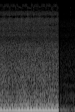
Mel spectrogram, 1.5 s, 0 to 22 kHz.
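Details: Mitsubishi Starion/Conquest G54B after rebuild, timing reset to 10° BTDC at idle under 1,000 rpm: deep, steady idle with an even low drone and no misses or knocks before shutting off; the engine idles cleanly.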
